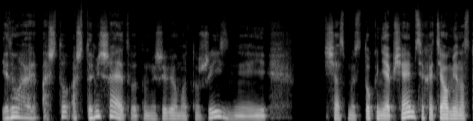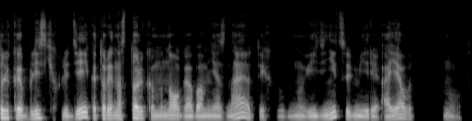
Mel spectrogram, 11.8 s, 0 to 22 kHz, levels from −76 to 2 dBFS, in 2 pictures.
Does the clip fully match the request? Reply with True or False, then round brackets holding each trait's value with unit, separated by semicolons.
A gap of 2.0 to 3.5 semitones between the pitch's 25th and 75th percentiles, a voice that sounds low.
False (4.3 semitones; 105 Hz)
